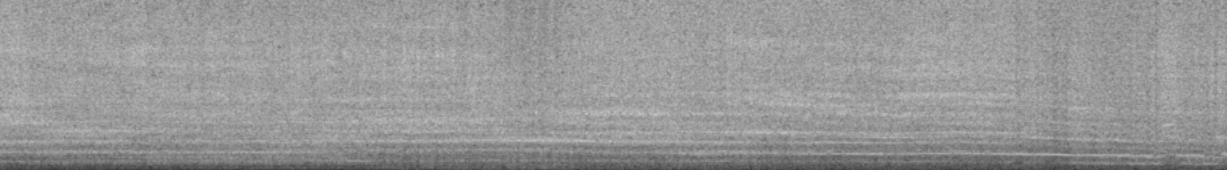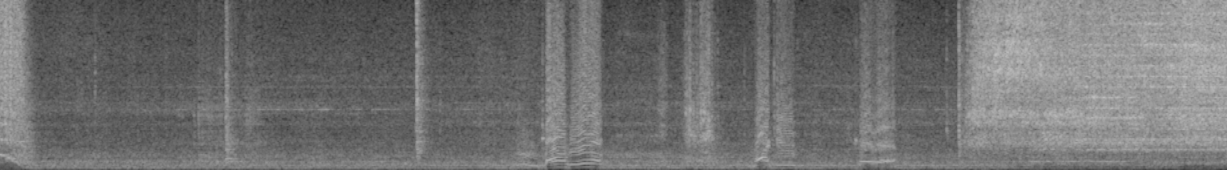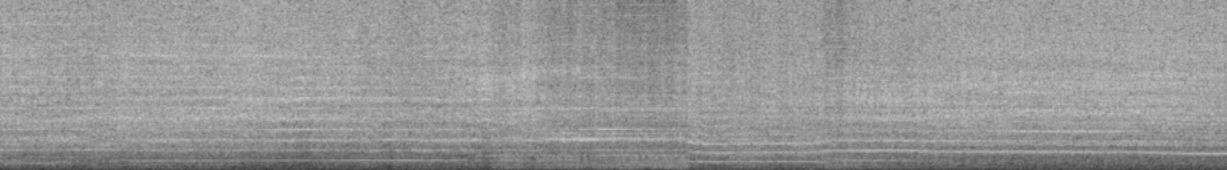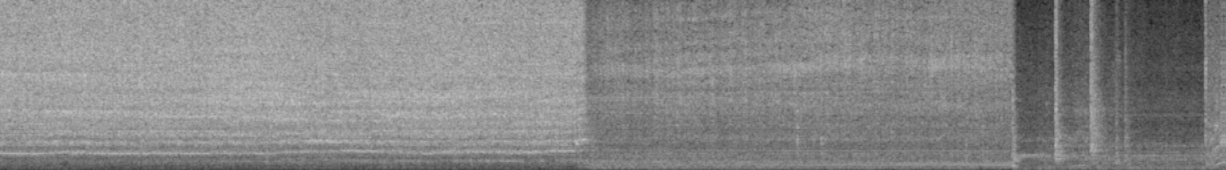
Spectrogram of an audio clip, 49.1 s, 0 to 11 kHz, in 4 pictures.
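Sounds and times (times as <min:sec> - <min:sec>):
bandsaw cutting wood: 0:00.0 - 0:12.7, 0:21.9 - 0:47.0
steady hum: 0:12.6 - 0:21.9.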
